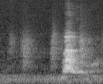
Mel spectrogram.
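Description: Pet dog barking: a couple of faint barks, then one loud bark about a second and a quarter in.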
